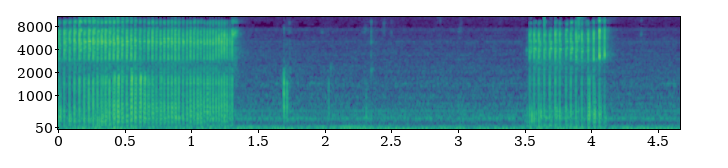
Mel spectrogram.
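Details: A pet monk (Quaker) parakeet, tongue out, blows wet, buzzy raspberries in two sputtering bursts.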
